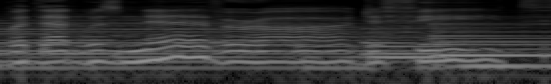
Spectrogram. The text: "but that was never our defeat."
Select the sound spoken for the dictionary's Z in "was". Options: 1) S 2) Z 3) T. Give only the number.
2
